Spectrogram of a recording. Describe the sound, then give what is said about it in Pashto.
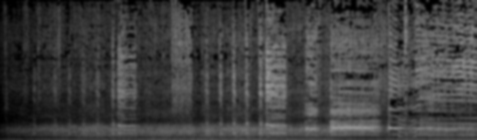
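Vietnamese dragon chickens, a large, colourful farm breed, cluck and call, and a rooster lets out a loud crow near the end. A steady low hum runs underneath throughout. “د ویتنام د چرګانو د ځنګړی نسل ته ډراګن چرګان هم ویل کیږي ځکه چې دا چرګان د یو ډول خامار چې په انګریزي کې ورته ډراګن وای په شان رنگینخ پی لري”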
